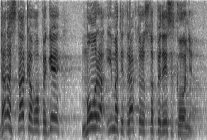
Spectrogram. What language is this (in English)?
Croatian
